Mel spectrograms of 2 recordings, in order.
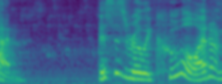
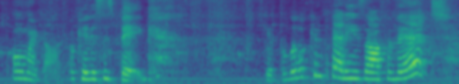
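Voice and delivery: ordinary talk

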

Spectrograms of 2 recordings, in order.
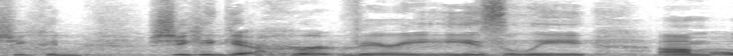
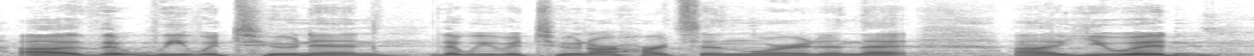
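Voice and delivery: soft, quieter prayer voice; 2 semitones lower, 4 dB quieter than usual. Acted. Speaker opening the message with prayer, soft and reverent.

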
